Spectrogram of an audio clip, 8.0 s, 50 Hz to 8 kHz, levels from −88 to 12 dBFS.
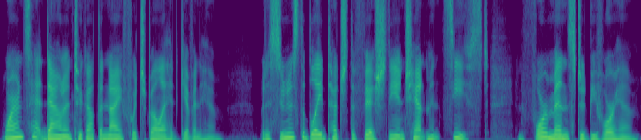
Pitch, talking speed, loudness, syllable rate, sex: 185 Hz, 230 wpm, -19 LUFS, 5.7 syllables/s, female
